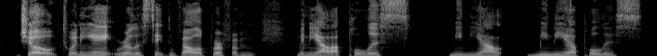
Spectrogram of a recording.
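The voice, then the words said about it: Non-native accent. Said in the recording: “I have an accent, okay? I'm not from here.”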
